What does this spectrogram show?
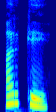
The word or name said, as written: ಅರ್ಕೆ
